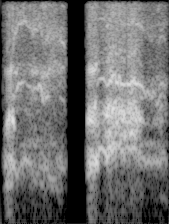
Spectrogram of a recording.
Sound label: rattle; Deers Revenge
